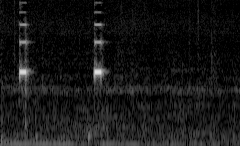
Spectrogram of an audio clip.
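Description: Two short high beeps, under a second apart, from the buttons of a dachshund-shaped digital kitchen timer being pressed to set it to two minutes.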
